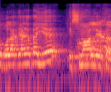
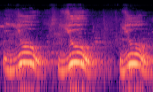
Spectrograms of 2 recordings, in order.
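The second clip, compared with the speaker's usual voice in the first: drawn-out letter; 4 semitones lower, 3 dB quieter, much slower than usual. Shown as a demonstration.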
